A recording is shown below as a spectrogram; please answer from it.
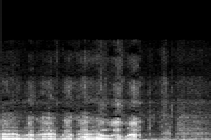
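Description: A California sea lion gives a hoarse, honking call in quick pulses, then falls silent.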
